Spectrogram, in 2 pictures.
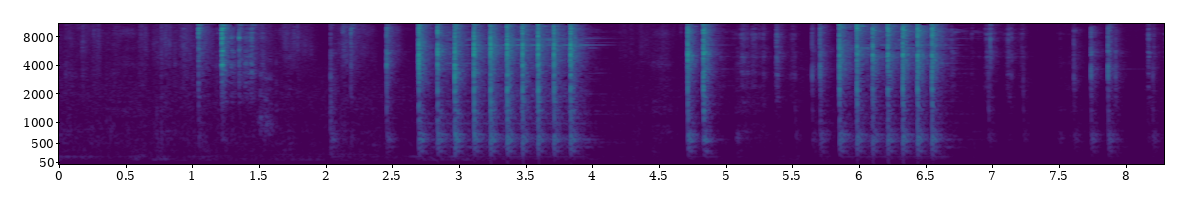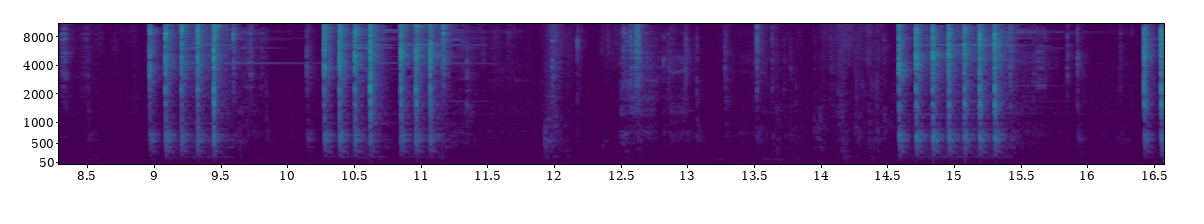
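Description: Metal hand tool working the clutch hub nut and lock washer: short runs of quick, evenly spaced metal clicks, each lasting about a second, repeated several times with pauses between.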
